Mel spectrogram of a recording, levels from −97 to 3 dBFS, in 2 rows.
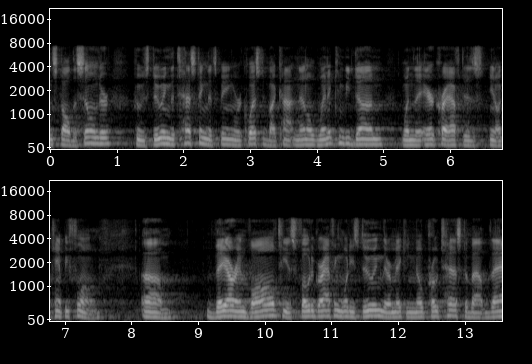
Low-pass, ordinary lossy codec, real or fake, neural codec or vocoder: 7.2 kHz; AAC, 48 kbps; real; none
